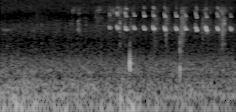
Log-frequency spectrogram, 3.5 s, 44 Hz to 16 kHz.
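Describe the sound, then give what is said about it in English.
Two birds, a female and a male known as M4, call in a quick run of short, high-pitched chirps repeated at a steady rhythm, fairly faint over a constant low rumbling background, with an occasional lower note mixed in. “There the birds go.”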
